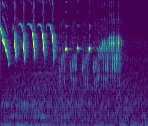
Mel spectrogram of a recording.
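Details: Singing Belgian canary, meant as training material for young birds: several loud downward-slurred whistles, then softer clipped notes, finishing with a fast high rattling trill before silence.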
